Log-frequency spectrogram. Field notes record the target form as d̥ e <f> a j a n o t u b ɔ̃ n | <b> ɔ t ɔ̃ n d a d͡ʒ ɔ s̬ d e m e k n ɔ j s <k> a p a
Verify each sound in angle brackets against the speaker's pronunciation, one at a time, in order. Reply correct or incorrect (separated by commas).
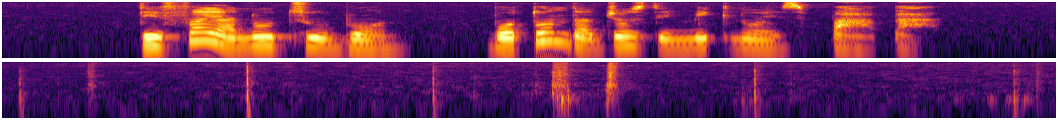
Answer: correct, correct, incorrect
